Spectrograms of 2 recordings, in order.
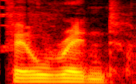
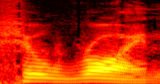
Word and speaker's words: Phil Rind: it's just a good band phil rind by the way that's it yes i always used to keep pronouncing it phil ryan for some reason well it smells like you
